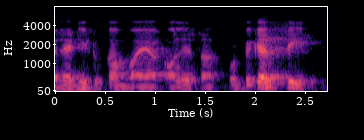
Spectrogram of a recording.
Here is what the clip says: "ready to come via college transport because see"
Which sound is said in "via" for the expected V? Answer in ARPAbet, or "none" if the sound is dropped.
B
